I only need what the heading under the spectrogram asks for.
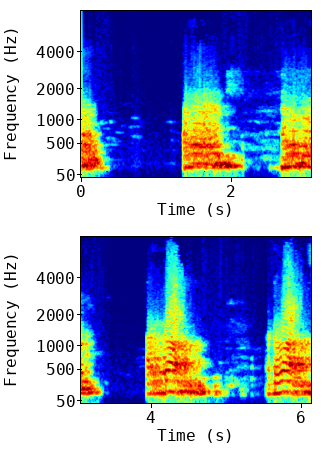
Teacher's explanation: satu-satunya Huruf yang bergetar Tak silap saya bergetar ataupun takrir yang mana kita kena ada getaran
